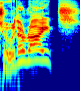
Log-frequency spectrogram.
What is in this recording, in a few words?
head right, voice commands; Civilian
